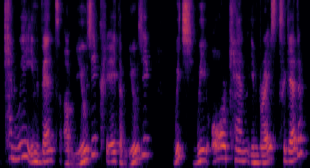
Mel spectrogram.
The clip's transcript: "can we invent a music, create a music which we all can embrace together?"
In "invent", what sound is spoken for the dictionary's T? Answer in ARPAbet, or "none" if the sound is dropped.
T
